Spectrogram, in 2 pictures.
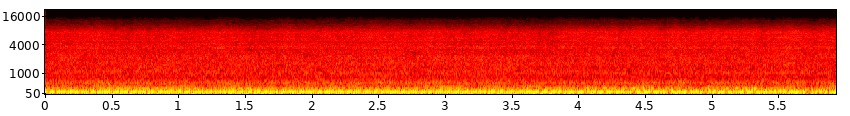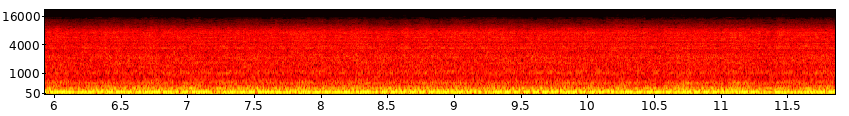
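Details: Honda Civic, rebuilt engine, restarted after connecting everything to get rid of an exhaust leak: steady, even low rumble with no ticking or puffing from exhaust joints; sealed exhaust, normal idle.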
